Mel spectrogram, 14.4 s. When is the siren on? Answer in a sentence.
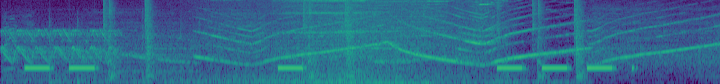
The siren can be heard from 0.0 to 14.3 s.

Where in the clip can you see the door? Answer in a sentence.
You can hear the door from 2.0 to 3.1 s, from 6.0 to 7.2 s and from 10.6 to 11.8 s.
